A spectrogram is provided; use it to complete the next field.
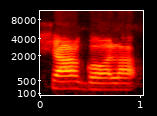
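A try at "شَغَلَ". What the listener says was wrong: Shin. Syagola. Kurang angin tuh.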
